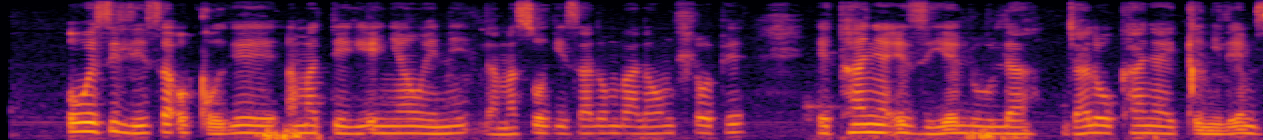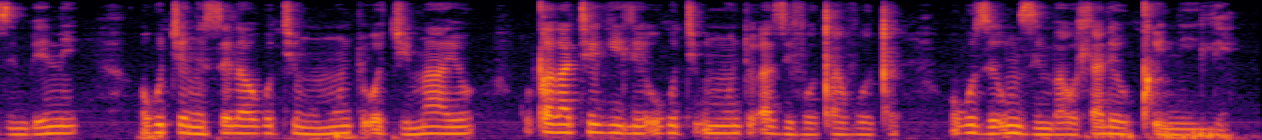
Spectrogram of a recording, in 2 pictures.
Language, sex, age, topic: North Ndebele, female, 25-35, health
